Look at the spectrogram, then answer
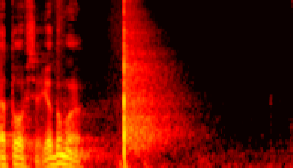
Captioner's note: claps hands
